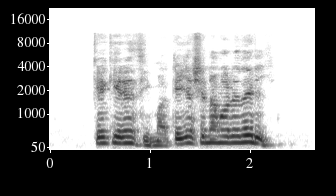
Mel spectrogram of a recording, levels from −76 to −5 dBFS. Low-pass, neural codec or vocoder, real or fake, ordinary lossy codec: 10.8 kHz; autoencoder, 48 kHz, 128 numbers a frame, DAC-VAE, trained on Japanese speech; fake; AAC, 64 kbps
